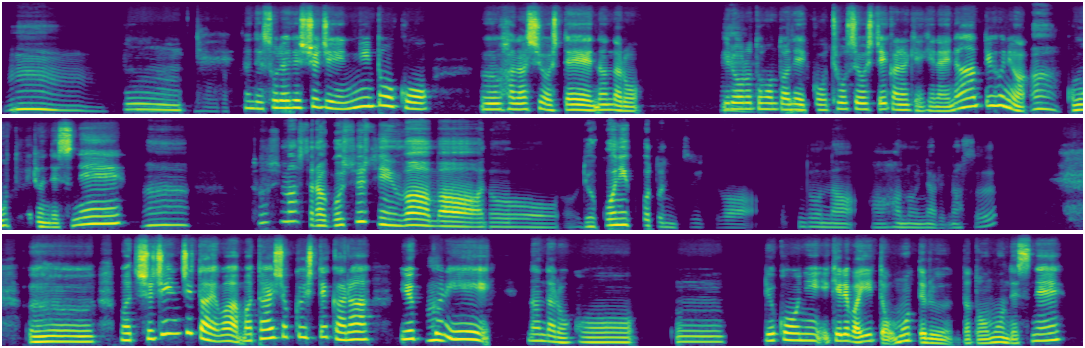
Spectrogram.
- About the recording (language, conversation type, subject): Japanese, advice, 長期計画がある中で、急な変化にどう調整すればよいですか？
- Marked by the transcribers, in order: other background noise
